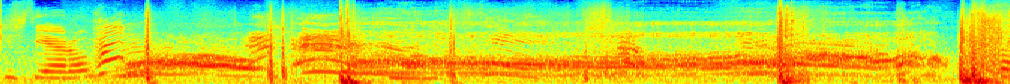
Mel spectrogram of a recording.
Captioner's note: groaning in pain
